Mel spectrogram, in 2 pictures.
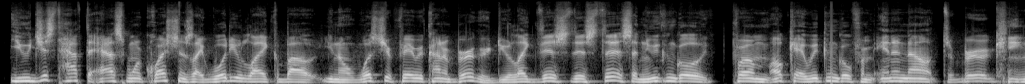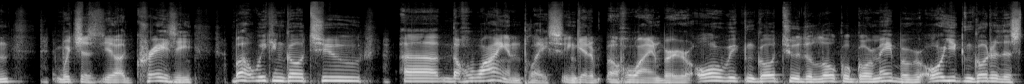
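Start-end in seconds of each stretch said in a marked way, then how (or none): none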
